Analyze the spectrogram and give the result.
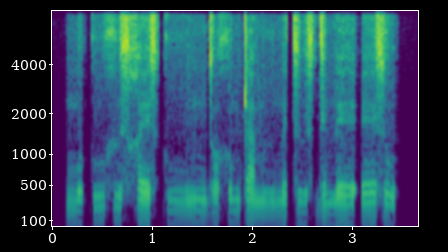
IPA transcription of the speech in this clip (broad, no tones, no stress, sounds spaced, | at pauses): m o k uː x ɯː s χ ɛː s k uː n ə n d ɔ x o m ʈ a m ɯː m ɛ t͡s ɯː s d ɛ m ɛː ʔ ɛː s o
